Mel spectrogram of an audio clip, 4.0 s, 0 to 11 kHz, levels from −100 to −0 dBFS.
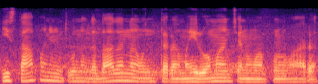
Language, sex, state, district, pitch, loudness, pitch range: Tulu, male, Karnataka, Dakshina Kannada, 120 Hz, -16 LUFS, 115-135 Hz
